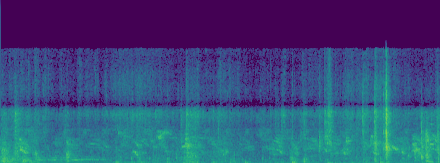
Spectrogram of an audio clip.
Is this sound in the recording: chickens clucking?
yes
